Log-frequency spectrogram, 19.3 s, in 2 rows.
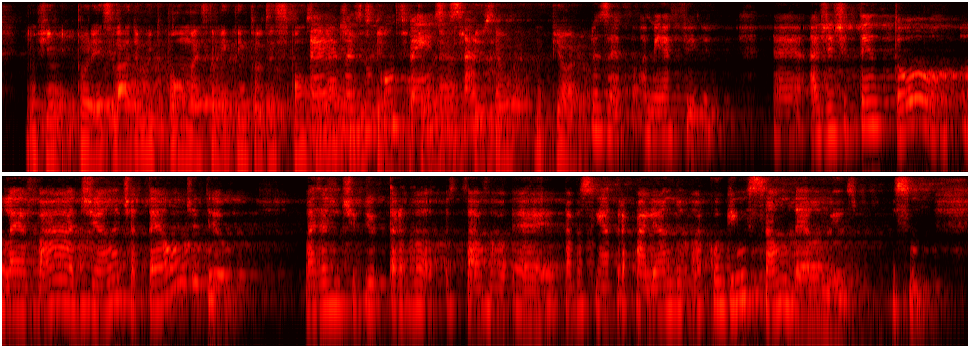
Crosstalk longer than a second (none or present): present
